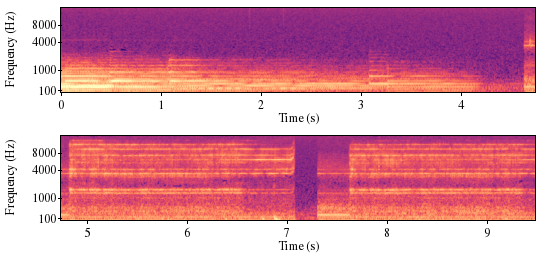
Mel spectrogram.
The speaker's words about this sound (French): Elles ont fait installer le téléphone dans le séjour, mais c'est Eugénie qui répond toujours.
